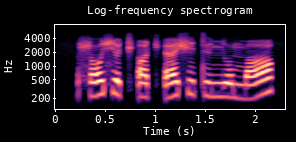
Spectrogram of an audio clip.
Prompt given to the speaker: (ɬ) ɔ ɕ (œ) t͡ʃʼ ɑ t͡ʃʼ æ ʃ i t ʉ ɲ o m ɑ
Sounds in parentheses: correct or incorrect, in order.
correct, correct

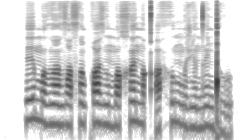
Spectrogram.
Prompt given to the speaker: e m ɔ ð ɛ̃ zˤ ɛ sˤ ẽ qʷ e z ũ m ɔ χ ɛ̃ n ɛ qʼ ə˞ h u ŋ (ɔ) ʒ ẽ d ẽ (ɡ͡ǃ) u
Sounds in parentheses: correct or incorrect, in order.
correct, correct

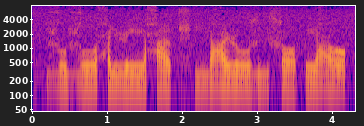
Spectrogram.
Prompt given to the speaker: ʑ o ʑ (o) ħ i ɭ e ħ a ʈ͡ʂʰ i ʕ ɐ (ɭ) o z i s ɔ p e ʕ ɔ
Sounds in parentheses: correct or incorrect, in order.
correct, correct

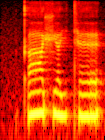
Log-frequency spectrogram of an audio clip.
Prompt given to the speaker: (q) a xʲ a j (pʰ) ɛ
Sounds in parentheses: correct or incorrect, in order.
incorrect: kʼ, incorrect: tʰ

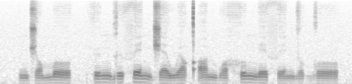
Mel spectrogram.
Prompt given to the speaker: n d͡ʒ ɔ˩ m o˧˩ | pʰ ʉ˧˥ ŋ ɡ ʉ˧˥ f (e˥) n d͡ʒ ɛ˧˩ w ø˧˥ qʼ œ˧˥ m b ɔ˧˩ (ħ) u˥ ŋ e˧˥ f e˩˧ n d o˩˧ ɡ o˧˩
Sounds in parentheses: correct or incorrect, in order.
correct, incorrect: h

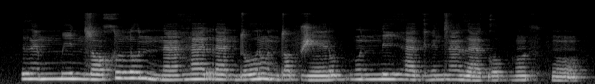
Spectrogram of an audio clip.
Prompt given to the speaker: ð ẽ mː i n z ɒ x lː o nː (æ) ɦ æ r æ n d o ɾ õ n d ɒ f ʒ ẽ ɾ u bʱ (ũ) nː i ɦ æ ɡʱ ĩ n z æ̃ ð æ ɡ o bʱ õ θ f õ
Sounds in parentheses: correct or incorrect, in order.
incorrect: æ̃, correct

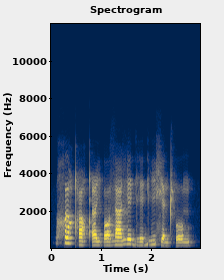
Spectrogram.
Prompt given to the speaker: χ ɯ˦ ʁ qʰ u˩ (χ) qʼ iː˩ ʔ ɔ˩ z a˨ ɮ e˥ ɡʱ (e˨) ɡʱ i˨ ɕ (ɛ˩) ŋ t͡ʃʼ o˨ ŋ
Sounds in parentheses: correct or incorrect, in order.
incorrect: ʁ, correct, correct

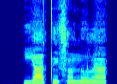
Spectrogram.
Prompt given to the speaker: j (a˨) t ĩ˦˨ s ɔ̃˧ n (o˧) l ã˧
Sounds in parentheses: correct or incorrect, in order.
incorrect: a˦, correct

